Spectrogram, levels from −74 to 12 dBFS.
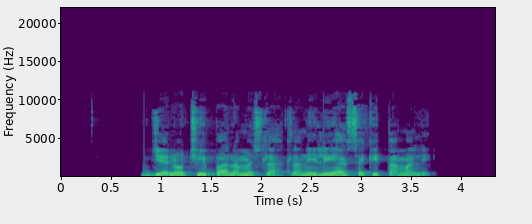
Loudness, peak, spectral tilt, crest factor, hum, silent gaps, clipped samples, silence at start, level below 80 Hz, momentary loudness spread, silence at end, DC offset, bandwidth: -14 LUFS; 0 dBFS; -5 dB/octave; 16 dB; none; none; under 0.1%; 0.8 s; -52 dBFS; 7 LU; 0.65 s; under 0.1%; 11.5 kHz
